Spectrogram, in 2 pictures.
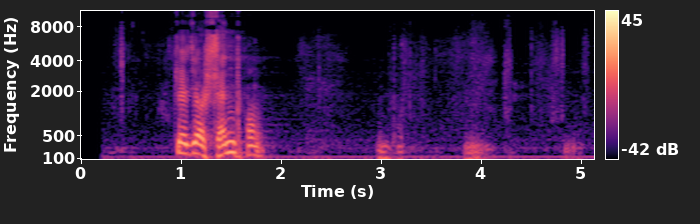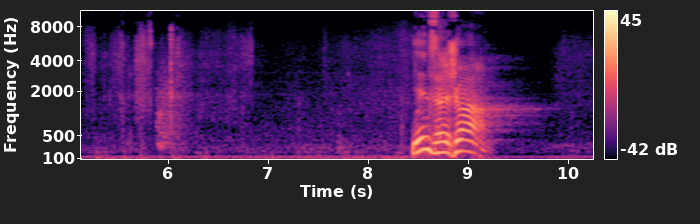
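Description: An elderly man speaks slowly and calmly into a microphone, with pauses.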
